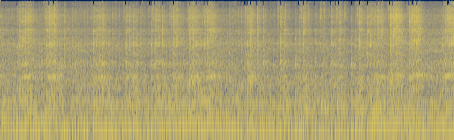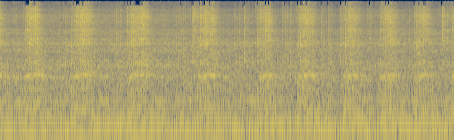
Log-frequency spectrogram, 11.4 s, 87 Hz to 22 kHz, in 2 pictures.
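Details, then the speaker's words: Mojave 250, year unknown, after timing chain replacement: idles loud with loose, uneven chuffing beat and some clatter after earlier backfiring and heavy smoke; feels pretty close, but owners wonder if timing needs adjusting. "smoking a lot off that exhaust it doesn't sound like it's in time right see it backfiring"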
